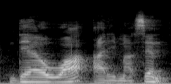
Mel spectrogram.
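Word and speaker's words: ではありません: এই যে দে ওয়া তেন তেন দে হার পর একটা ওয়া উচ্চারণ হবে দেওয়া আরিমাসেন।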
